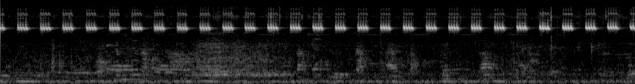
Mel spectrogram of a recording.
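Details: Cricket chirping shrilly in an even, fast rhythm, roughly four pulses each second, with a soft murmur of low background noise beneath.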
